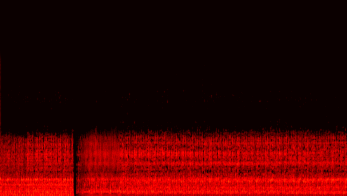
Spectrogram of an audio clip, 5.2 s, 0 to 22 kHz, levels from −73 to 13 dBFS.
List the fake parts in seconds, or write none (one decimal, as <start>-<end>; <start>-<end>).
1.2-1.8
